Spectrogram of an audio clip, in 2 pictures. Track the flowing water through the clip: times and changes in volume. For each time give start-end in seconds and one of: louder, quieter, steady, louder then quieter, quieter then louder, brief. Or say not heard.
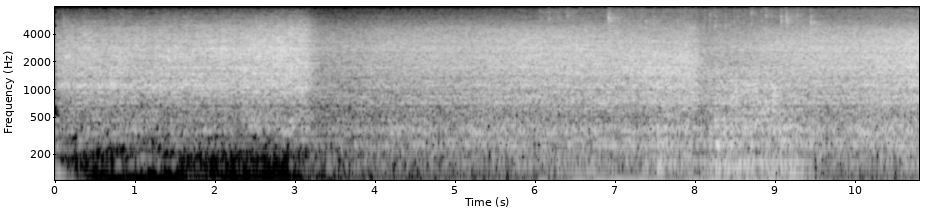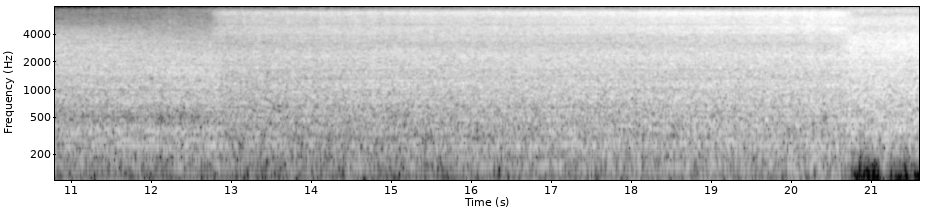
0.0-21.5 louder.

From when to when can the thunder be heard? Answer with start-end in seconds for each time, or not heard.
6.0-9.6.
